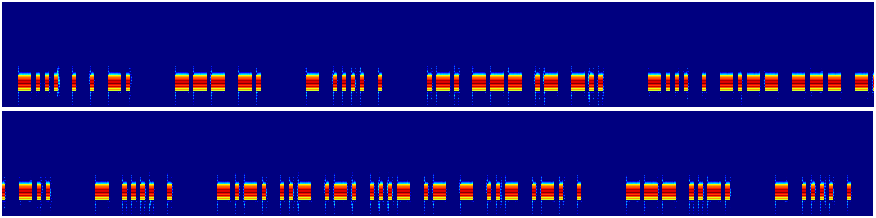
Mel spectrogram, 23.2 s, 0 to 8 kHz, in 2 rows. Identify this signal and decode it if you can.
Morse code, heard as a keyed tone, about 20 wpm, 700 Hz. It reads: BEEN ON THE ROAD BEYOND THE CURVATURE OF THE
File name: 20 WPM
